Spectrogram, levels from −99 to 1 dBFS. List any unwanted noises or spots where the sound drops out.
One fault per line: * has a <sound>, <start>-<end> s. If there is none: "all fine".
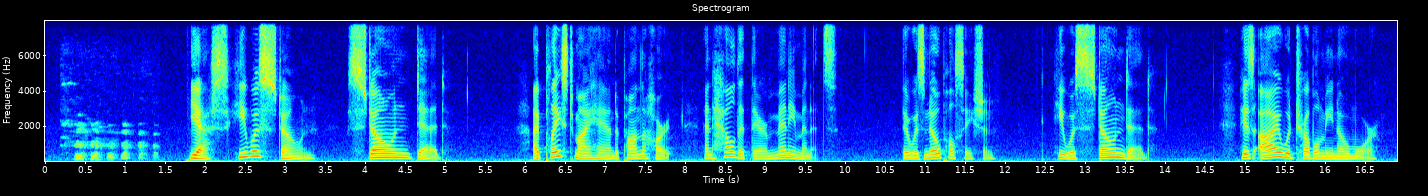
* has a laugh, 0.2-1.5 s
